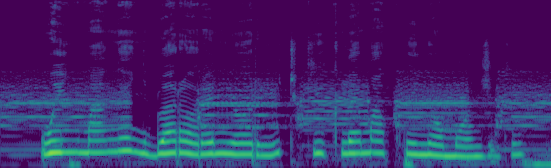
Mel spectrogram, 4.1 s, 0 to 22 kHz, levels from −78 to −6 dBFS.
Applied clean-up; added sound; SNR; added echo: none; Guitar; 15 dB; none.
